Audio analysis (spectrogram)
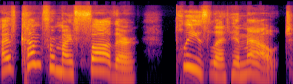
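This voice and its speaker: A woman puts on a character voice with a high pitch and very wide pitch swings, speaking at a fairly slow pace. The recording is very clean with a silent background and a dry, close sound with no echo. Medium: read story. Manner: firm, stern.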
